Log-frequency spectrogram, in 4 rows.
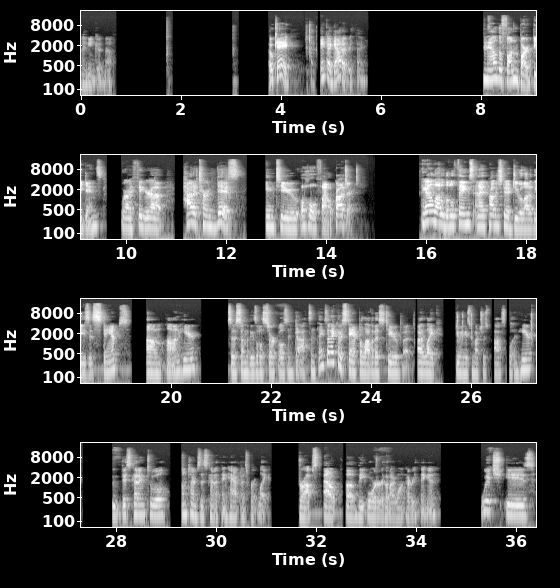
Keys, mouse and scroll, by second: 2.0 alt+right click, 3.7 ctrl+right click, 6.2 click, 9.6 right click, 22.8 right click, 24.5 shift+right click, 25.0 alt+right click, 26.3 right click, 26.4 right click, 26.8 alt+right click, 29.0 click, 31.6 right click, 32.6 alt+right click, 35.8 right click.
